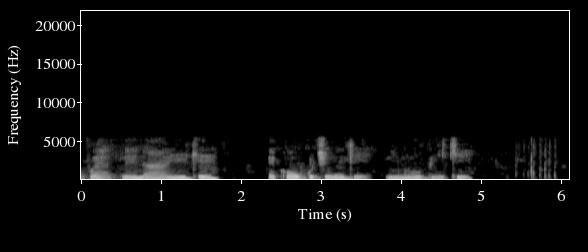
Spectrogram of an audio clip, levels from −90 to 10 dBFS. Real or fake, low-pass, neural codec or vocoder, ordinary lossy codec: real; 5.4 kHz; none; none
